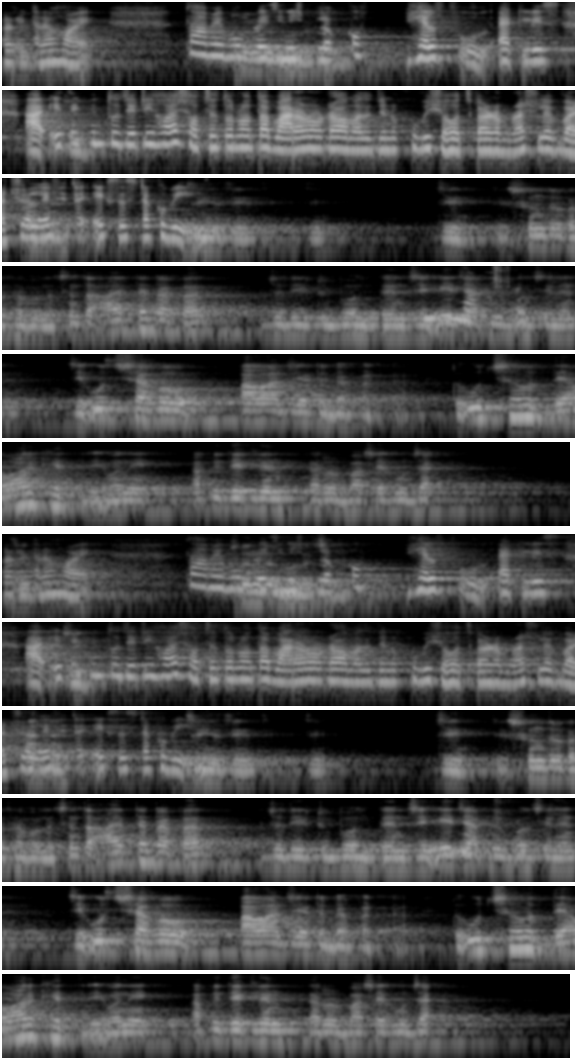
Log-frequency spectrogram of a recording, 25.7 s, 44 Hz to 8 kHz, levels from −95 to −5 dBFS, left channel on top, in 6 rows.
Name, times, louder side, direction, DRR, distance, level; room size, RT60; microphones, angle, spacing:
voice 1, 0.0-2.7 3.0-10.1 16.0-16.4, left 6 dB, 85° left, 15 dB, 0.4 m, -36 dB
voice 2, 1.8-2.6 4.8-5.0 8.8-9.1 10.0-11.0 11.8-14.4 14.8-17.2 17.7-18.6 19.0-20.2 20.6-22.6 22.9-24.7, right 1 dB, 30° right, 7 dB, 0.8 m, -43 dB
25.5 x 21.5 x 2.2 m, 2.2 s
head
